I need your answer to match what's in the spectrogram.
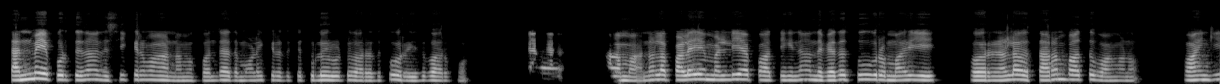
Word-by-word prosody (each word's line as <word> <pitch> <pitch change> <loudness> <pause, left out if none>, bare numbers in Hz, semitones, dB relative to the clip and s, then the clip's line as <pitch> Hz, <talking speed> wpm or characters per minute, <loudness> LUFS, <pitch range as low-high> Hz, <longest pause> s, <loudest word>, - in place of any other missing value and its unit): தன்மையை 250 +5 +7
பொறுத்து 210 -1 +1
தான் 225 - -1
அது 200 -2 -2
சீக்கிரமா 215 -1 -4 0.2
நமக்கு 180 +1 -6
வந்து 185 +2 -4
அது 185 -1 -6
முளைக்கிறதுக்கு 190 0 -7
துளிர்விட்டு 200 0 +1
வர்றதுக்கு 180 +3 -5
ஒரு 180 - -5
இதுவா 190 +1 -2
இருக்கும். 180 +2 -15 1.4
ஆ - - -2
ஆமா. 185 -2 +1
நல்ல 220 +1 +3
பழைய 220 +3 +5 0.2
மல்லியா 225 +2 +2
பாத்தீங்கன்னா 200 +2 -1
அந்த 200 - +2
விதை 215 +3 +4
தூவுற 225 -1 +2 0.2
மாரி 205 +1 0 0.6
ஒரு 190 -1 +4
நல்ல 215 +3 +3 0.2
தரம் 230 +4 +2
பாத்து 220 0 +1
வாங்கணும். 180 0 -7 0.5
வாங்கி 210 +2 +1
200 Hz, 150 wpm, -20 LUFS, 190-220 Hz, 1.4 s, தன்மையை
